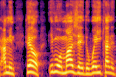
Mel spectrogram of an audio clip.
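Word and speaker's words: Myjai: How do you pronounce it? Maje or Maje Sanders? Maje Sanders.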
